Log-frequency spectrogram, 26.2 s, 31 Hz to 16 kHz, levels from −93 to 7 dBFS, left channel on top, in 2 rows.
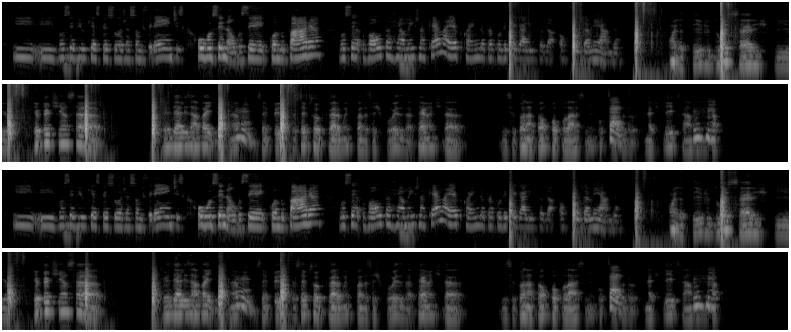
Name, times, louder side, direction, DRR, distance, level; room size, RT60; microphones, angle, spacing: voice 1, 0.2-5.3 5.6-9.2 9.5-10.3 17.0-17.3 23.2-23.5 24.6-25.0, equal, ahead, 1.0 m, -49 dB
sound 1, 8.4-8.8 9.5-9.8 10.5-11.2 12.0-12.4 13.2-13.6 14.5-14.8 15.6-15.9 16.7-17.1 17.7-18.2, left 7 dB, 60° left, 0.3 m, -36 dB
voice 2, 11.1-13.2 13.6-14.8 15.8-17.1 17.4-20.8 21.4-23.0 23.9-25.0, equal, 40° right, 2.4 m, -51 dB
4.1 x 2.3 x 3.8 m
head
